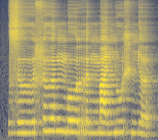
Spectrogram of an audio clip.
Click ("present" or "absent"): absent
